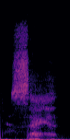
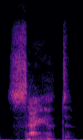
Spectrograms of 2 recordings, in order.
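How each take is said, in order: First: Said in the usual way. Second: Breathy whisper, no voice; whispered quote. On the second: Shown as a demonstration. Host demos the quote in a whisper. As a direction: hush it like the character. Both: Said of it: "That's how he says it".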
